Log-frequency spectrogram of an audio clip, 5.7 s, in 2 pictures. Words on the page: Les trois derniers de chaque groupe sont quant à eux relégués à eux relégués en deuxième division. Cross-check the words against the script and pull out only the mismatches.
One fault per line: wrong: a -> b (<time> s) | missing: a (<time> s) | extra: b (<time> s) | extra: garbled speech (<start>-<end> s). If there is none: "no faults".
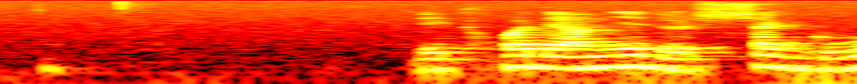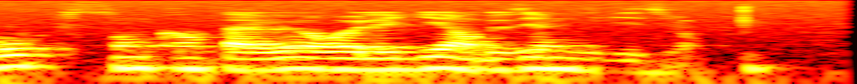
missing: à eux relégués (4.4 s)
